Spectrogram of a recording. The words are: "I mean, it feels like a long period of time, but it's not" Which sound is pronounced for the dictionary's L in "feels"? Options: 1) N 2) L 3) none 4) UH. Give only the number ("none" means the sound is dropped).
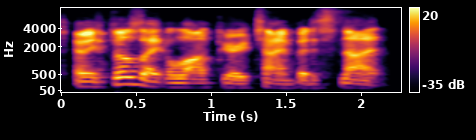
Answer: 2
